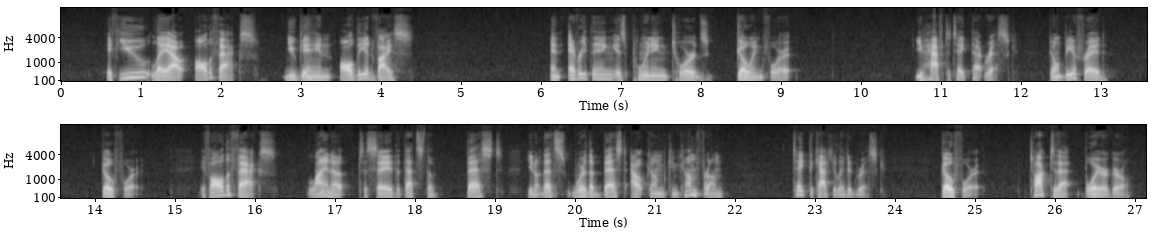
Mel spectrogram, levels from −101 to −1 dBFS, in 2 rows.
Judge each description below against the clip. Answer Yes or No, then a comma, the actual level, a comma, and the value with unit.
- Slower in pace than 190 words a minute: Yes, average, 150 wpm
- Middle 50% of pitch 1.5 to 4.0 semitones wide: No, average, 4.6 semitones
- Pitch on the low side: Yes, low, 125 Hz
